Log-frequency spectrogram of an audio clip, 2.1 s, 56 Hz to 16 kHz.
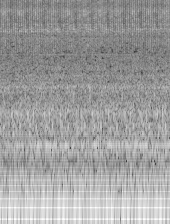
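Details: BMW N62 V8 that suffered random multi-cylinder misfire: even, steady low idle with no stumble or miss breaking the rhythm; running smoothly.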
